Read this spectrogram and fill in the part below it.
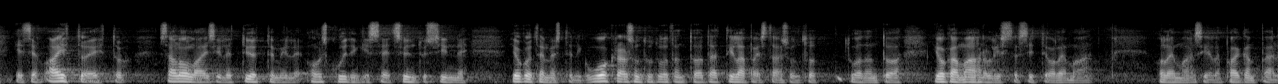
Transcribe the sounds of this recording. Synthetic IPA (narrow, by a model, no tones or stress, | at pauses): et̪seɑiht̪oeht̪o | sɑlolɑisilːet̪t̪yøt̪ːømilːeʔoiskuit̪eŋkisseet̪synt̪yssinːe | jokot̪æmːøst̪æniːŋkuʋuokrɑɑsunt̪ot̪uot̪ɑnt̪oɑt̪ɑitt̪ilɑpɑist̪ɑɑsunt̪o | t̪uot̪ɑnt̪oɑjokɑmɑhnolːist̪ɑssit̪ːeolemɑːn | olemɑːnsielːæpɑikɑmpæːl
